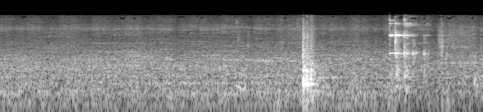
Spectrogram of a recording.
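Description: Glassware clinking over steady background noise: a short knock about four seconds in, then a sharp ringing clink of glass on glass about a second later.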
